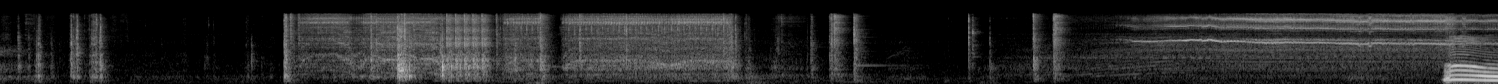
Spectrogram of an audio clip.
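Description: Stop-start whirring and clicking from the loading gear, ending in a rising squeal; the transport is straining to thread the tape. Cause suspected, not confirmed.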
